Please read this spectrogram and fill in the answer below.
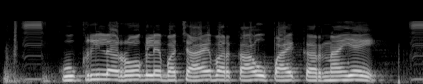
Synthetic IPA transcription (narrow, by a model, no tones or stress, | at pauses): kukɾiləɾoːɡlebət͡ʃaebəɾkaupajkːəɾnaje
